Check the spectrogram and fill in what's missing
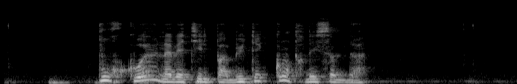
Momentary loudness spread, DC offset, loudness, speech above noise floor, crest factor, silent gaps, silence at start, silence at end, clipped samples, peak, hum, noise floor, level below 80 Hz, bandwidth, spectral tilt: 21 LU; under 0.1%; -25 LUFS; 38 dB; 18 dB; none; 0.5 s; 1.5 s; under 0.1%; -8 dBFS; none; -62 dBFS; -48 dBFS; 7.8 kHz; -7.5 dB/octave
